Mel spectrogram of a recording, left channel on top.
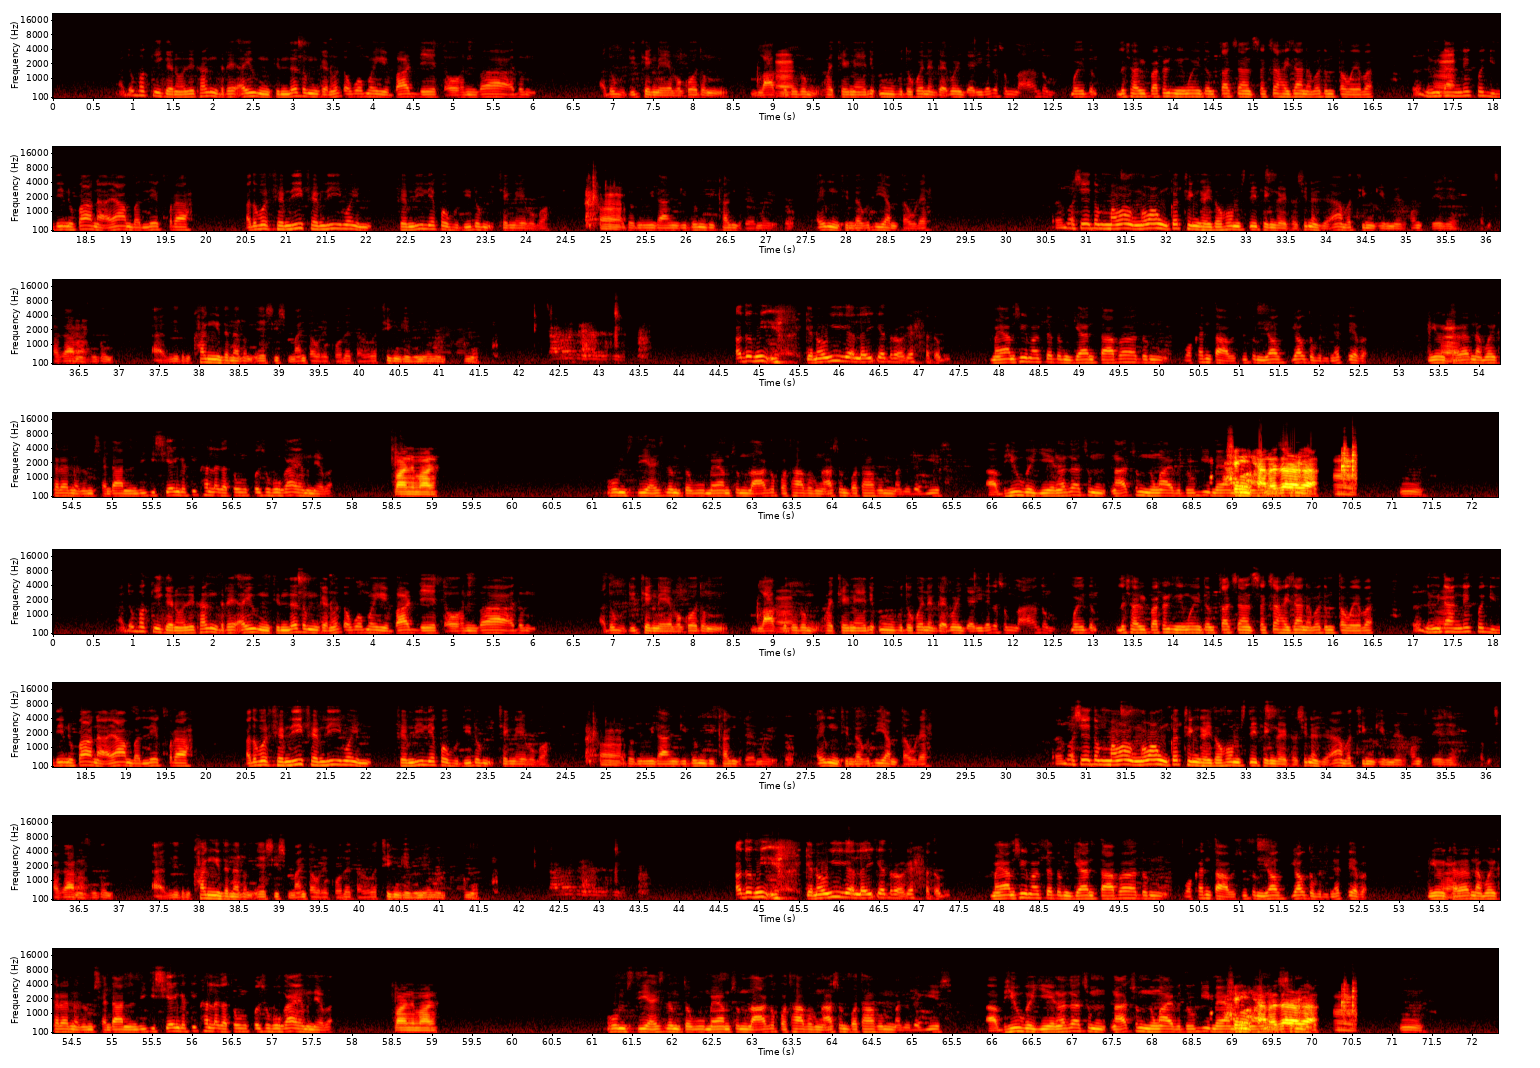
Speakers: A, on the right; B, on the left.
A: ꯑꯗꯨꯃꯛꯀꯤ ꯀꯩꯅꯣꯗꯤ ꯈꯪꯗ꯭ꯔꯦ ꯑꯌꯨꯛ ꯅꯨꯡꯊꯤꯟꯗ ꯑꯗꯨꯝ ꯀꯩꯅꯣ ꯇꯧꯕ ꯃꯣꯏꯒꯤ ꯕꯥꯔꯗꯦ ꯇꯧꯍꯟꯕ ꯑꯗꯨꯝ ꯑꯗꯨꯕꯨꯗꯤ ꯊꯦꯡꯅꯩꯑꯕꯀꯣ ꯑꯗꯨꯝ ꯂꯥꯛꯄꯗꯣ
B: ꯎꯝ
A: ꯑꯗꯨꯝ ꯍꯣꯏ ꯊꯦꯡꯅꯩ ꯍꯥꯏꯗꯤ ꯎꯕꯗꯣ ꯑꯩꯈꯣꯏ ꯃꯣꯏ ꯒꯥꯔꯤꯗꯒ ꯁꯨꯝ ꯂꯥꯛꯑꯒ ꯑꯗꯨꯝ ꯃꯣꯏ ꯑꯗꯨꯝ ꯂꯩꯁꯥꯕꯤ ꯄꯥꯈꯪꯁꯤꯡ ꯃꯣꯏ ꯑꯗꯨꯝ ꯆꯥꯛ ꯆꯥꯛꯆꯥ ꯍꯩꯖꯥꯟꯅꯕ ꯑꯗꯨꯝ ꯇꯧꯋꯦꯕ ꯅꯨꯃꯤꯗꯥꯡ
B: ꯎꯝ
A: ꯂꯦꯛꯄꯒꯤꯗꯨꯗꯤ ꯅꯨꯄꯥꯅ ꯑꯌꯥꯝꯕ ꯂꯦꯛꯄ꯭ꯔꯥ ꯑꯣ ꯃꯣꯏ ꯐꯦꯃꯤꯂꯤ ꯐꯦꯃꯤꯂꯤ ꯃꯣꯏ ꯐꯦꯃꯤꯂꯤ ꯂꯦꯛꯄꯕꯨꯗꯤ ꯑꯗꯨꯝ ꯊꯦꯡꯅꯩꯌꯦꯕꯀꯣ
B: ꯎꯝ
A: ꯑꯗꯣ ꯅꯨꯃꯤꯗꯥꯡꯒꯤꯗꯨꯝꯗꯤ ꯈꯪꯗ꯭ꯔꯦ ꯃꯣꯏ ꯑꯗꯣ ꯑꯌꯨꯛ ꯅꯨꯡꯊꯤꯟꯗꯕꯨꯗꯤ ꯌꯥꯝ ꯇꯧꯔꯦ ꯑ ꯃꯁꯗ ꯃꯃꯥꯡ ꯃꯃꯥꯡ ꯀ ꯊꯤꯡꯈ꯭ꯔꯩꯗꯣ ꯍꯣꯝ ꯏꯁ꯭ꯇꯦ ꯊꯤꯡꯈ꯭ꯔꯩꯗꯣ ꯁꯤꯅꯁꯨ ꯑꯌꯥꯝꯕ ꯊꯤꯡꯈꯤꯕꯅꯦꯕ ꯍꯣꯝ ꯏꯁꯇꯦ ꯁꯔꯀꯔ
B: ꯎꯝ
A: ꯑꯗꯨꯝ ꯍꯥꯏꯗꯤ ꯑꯗꯨꯝ ꯈꯪꯉꯤꯗꯅ ꯑꯗꯨꯝ ꯑꯦ ꯁꯤ ꯁꯨꯃꯥꯏꯅ ꯇꯧꯔꯦ ꯈꯣꯠꯂꯦ ꯇꯧꯔꯒ ꯊꯤꯡꯈꯤꯕꯅꯤ ꯑꯃꯨ ꯑꯃꯨꯛ
B: ꯑ
A: ꯑꯗꯨ ꯃꯤ ꯀꯩꯅꯣꯒꯤꯒ ꯂꯩꯒꯗ꯭ꯔꯣꯒ ꯑꯗꯨꯝ ꯃꯌꯥꯝꯁꯤꯒꯤ ꯃꯔꯛꯇ ꯑꯗꯨꯝ ꯒ꯭ꯌꯥꯟ ꯇꯥꯕ ꯑꯗꯨꯝ ꯑꯗꯨ ꯌꯥꯎꯗꯕꯗꯤ ꯅꯠꯇꯦꯕ ꯃꯤꯑꯣꯏ
B: ꯎꯝ
A: ꯈꯔꯅ ꯃꯣꯏ ꯈꯔꯅ ꯑꯗꯨꯝ ꯁꯦꯟꯗꯥꯟ ꯂꯝꯕꯤꯒꯤ ꯆꯦꯡ ꯈꯛꯤ ꯈꯜꯂꯒ ꯊꯣꯛꯂꯛꯄꯁꯨ ꯕꯣꯡꯒꯥꯏ ꯑꯃꯅꯦꯕ
B: ꯃꯥꯅꯦ ꯃꯥꯅꯦ
A: ꯍꯣꯝ ꯏꯁꯇꯦ ꯍꯥꯏꯁꯤꯅ ꯑꯗꯨꯝ ꯇꯧꯕ ꯃꯌꯥꯝ ꯁꯨꯝ ꯂꯥꯛꯑꯒ ꯄꯣꯊꯥꯐꯝ ꯉꯍ ꯁꯨꯝ ꯄꯣꯊꯥꯐꯝ ꯑꯗꯨꯗꯒꯤ ꯚ꯭ꯌꯨꯒ ꯌꯦꯡꯉꯒ ꯁꯨꯝ ꯉꯥꯏꯍꯥꯛ ꯁꯨꯝ ꯅꯨꯡꯉꯥꯏꯕꯗꯨꯒꯤ ꯃꯌꯥꯝꯒꯤ
B: ꯏꯁꯤꯡ
A: ꯅꯨꯡꯉꯥꯏꯅꯕ
B: ꯁꯥꯟꯅꯖꯔꯒ
A: ꯁꯤꯟꯕꯗꯨ
B: ꯎꯝ
A: ꯎꯝ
